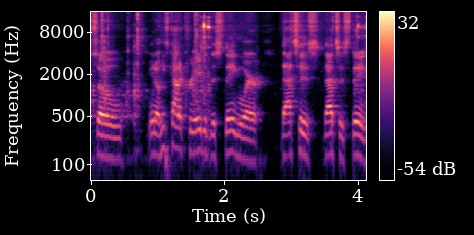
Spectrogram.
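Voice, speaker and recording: Speaking fairly slowly, a man uses a fairly high pitch. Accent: slight Midwestern. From Ohio, US Midwest. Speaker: pumpkin carver. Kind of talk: casual chat.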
